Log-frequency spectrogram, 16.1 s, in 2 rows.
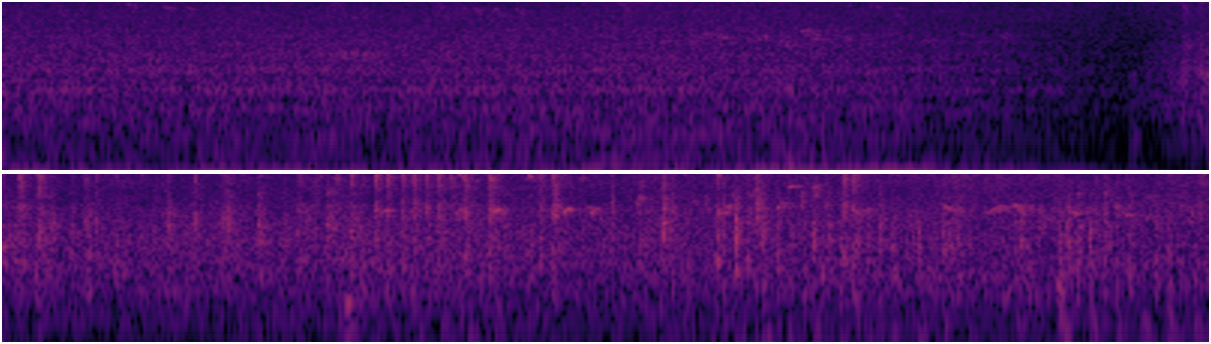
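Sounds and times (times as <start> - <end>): faint background hiss: 0.0 - 16.0
bird chirps and twitters: 10.1 - 16.0.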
